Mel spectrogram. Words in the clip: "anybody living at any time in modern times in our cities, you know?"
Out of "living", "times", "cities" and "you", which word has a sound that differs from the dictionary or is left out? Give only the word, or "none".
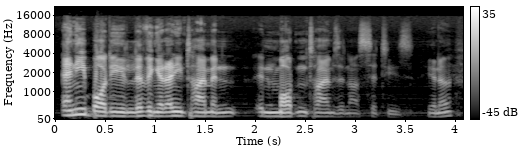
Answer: none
